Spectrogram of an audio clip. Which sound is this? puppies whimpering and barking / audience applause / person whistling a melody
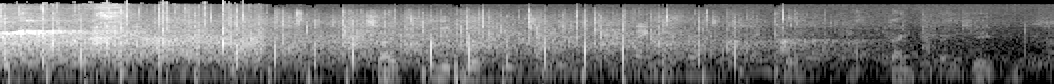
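audience applause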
